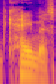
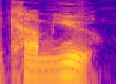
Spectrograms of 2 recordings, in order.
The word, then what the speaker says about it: Camus: He's talking about a philosopher, and he calls him Camus, but it's actually Camus. So he mispronounced the name of a philosopher while giving a lecture at a university.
